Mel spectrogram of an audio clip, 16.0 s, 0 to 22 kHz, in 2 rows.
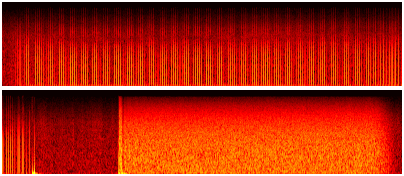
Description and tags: Electro-magnetic interference from the Colorino Talking Color Identifier and Light Probe when held near the internal Ferrite antenna on the back right of a 13-year-old boombox near the bottom of the AM broadcast band. You first hear the device inactive being brought near the radio with a bit of computer EMI in the background. This gives a low buzz of stacato clicks. At about 00:08 I remove one of the tripple-A batteries and the pulse-train quickens, rising in pitch briefly, then diesels out to a few clicks and you hear a thump. At 00:10 the battery is reconnected and you hear the white noise that means the device is in standby, which usually happens if you've just used it or inserted the batteries.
